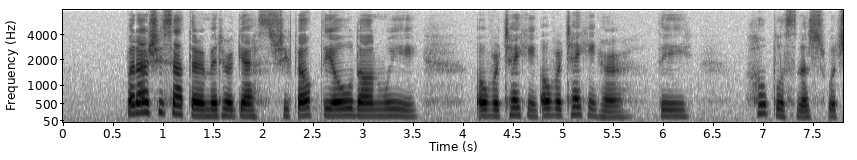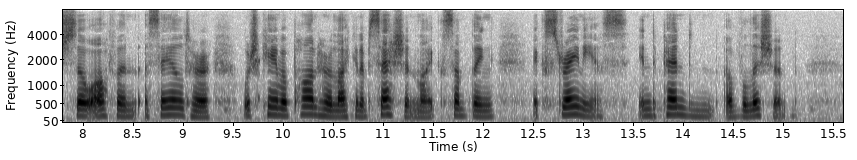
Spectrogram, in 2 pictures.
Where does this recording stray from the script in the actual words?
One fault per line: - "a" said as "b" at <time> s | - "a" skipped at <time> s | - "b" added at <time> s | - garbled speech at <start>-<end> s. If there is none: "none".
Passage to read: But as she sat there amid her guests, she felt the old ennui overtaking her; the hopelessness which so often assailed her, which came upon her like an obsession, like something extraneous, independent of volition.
- "overtaking" added at 4.8 s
